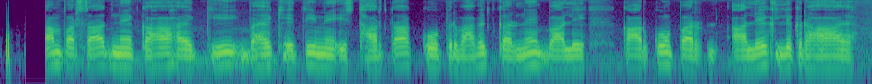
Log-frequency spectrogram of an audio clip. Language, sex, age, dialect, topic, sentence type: Hindi, male, 41-45, Awadhi Bundeli, agriculture, statement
